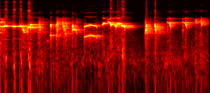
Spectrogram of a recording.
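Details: Oriental magpie-robin prepared for singing contests, giving a fast medley of clear whistles, a low fluted note, buzzy trills and crisp chips, ending in high level whistled notes.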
